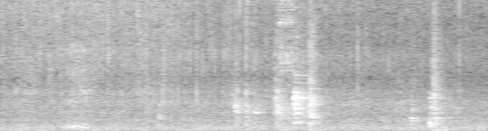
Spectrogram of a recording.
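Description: Onions and masala frying in a pan for chicken puli munchi, a soft steady sizzle with a few sharp scrapes and stirs of a utensil against the vessel partway through, no voices.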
